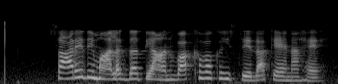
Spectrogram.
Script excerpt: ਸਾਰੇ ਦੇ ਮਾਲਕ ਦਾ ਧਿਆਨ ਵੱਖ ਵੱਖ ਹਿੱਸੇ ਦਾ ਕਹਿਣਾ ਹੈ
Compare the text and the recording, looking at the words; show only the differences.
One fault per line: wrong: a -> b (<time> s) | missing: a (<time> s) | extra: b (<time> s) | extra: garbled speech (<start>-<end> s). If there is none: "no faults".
no faults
